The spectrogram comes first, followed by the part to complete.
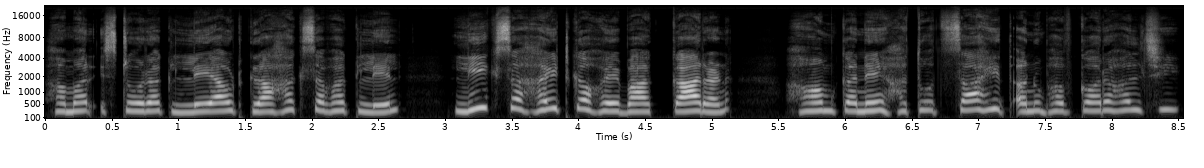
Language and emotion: Maithili, sad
